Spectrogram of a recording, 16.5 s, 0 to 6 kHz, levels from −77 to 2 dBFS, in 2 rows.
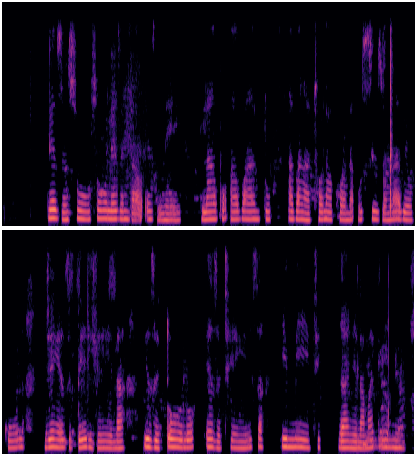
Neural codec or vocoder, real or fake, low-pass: none; real; 5.4 kHz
